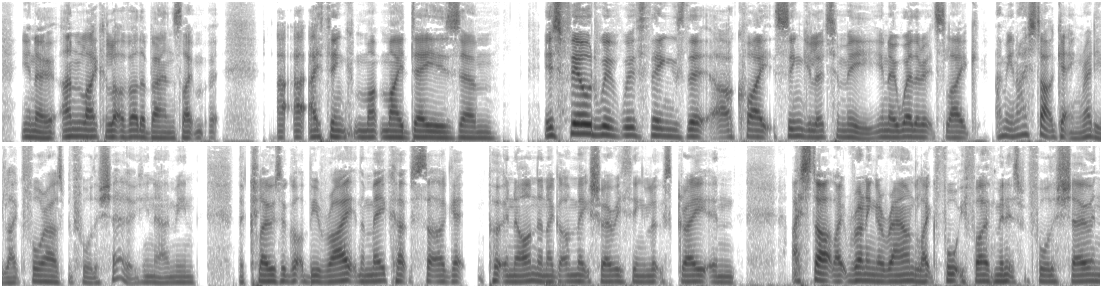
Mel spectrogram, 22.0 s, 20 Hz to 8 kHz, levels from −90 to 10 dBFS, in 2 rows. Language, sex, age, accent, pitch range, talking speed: English, male, 20-39, British, 120-140 Hz, 235 wpm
